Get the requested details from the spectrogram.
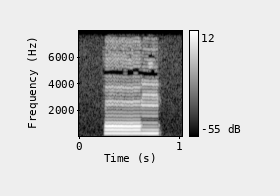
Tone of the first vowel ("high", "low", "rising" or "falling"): high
